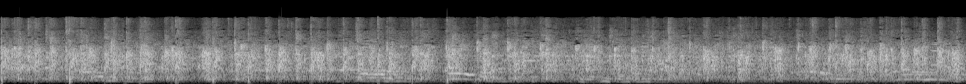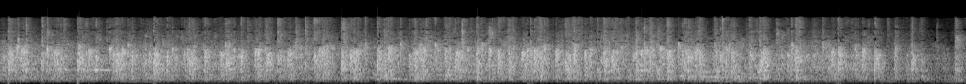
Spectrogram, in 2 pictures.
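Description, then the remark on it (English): A large audience applauds with sustained, loud clapping that continues steadily for the full length, a dense wash of many hands with no voices standing out. “I think I heard all you people out there screaming, standing up, clapping your hands with the rest of the congregation here.”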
